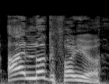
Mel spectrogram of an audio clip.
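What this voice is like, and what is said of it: Bad put-on Italian accent. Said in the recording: “My accent is so bad ... My Italian really needs some work.”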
